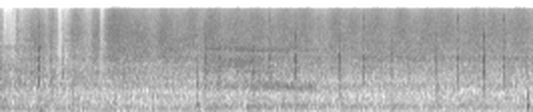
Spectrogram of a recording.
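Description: Fingertips rubbing and pressing a freshly glued cardstock panel flat onto a card: a steady papery rubbing sound.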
